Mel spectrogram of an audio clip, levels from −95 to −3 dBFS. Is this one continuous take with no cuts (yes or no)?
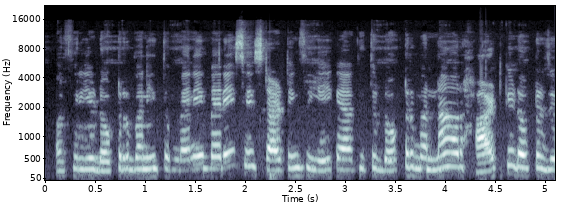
yes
